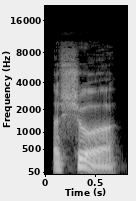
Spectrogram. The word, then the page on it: assure: British English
